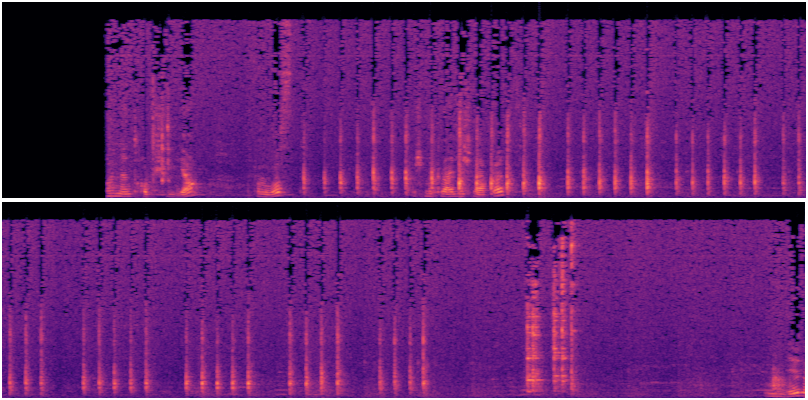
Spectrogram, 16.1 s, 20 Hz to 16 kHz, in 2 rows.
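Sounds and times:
fork tapping on metal tray: 2.9s - 12.4s.

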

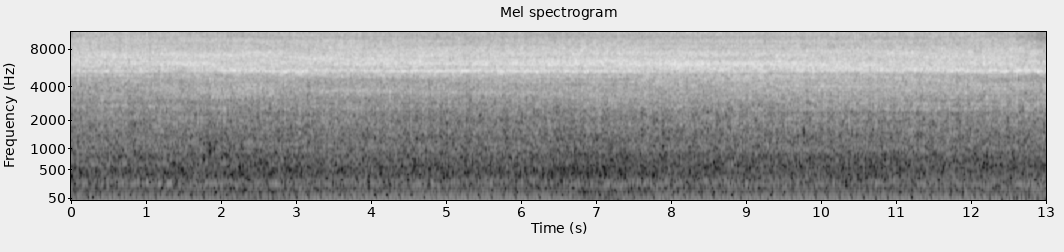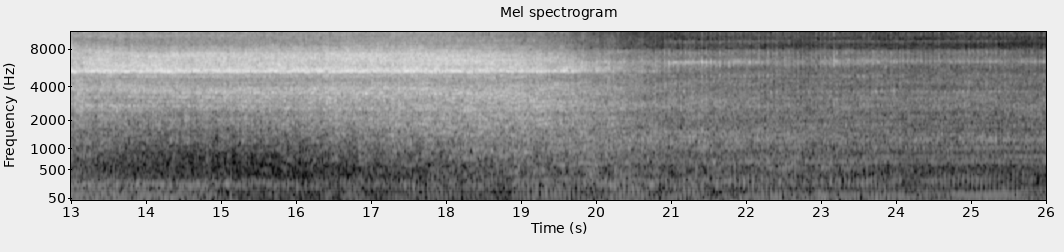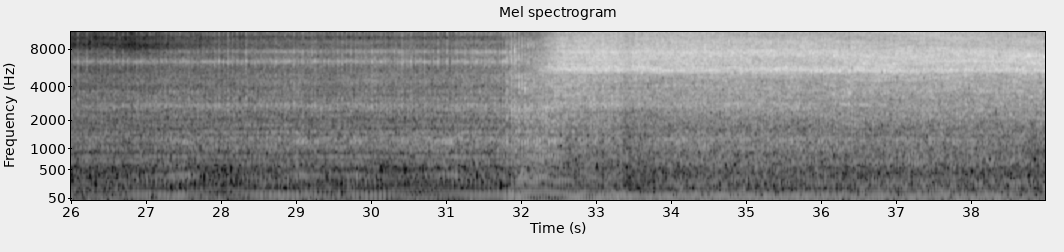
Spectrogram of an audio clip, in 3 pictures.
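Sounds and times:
sawmill engine running: 0.0s - 38.9s
high hiss: 32.5s - 38.9s.

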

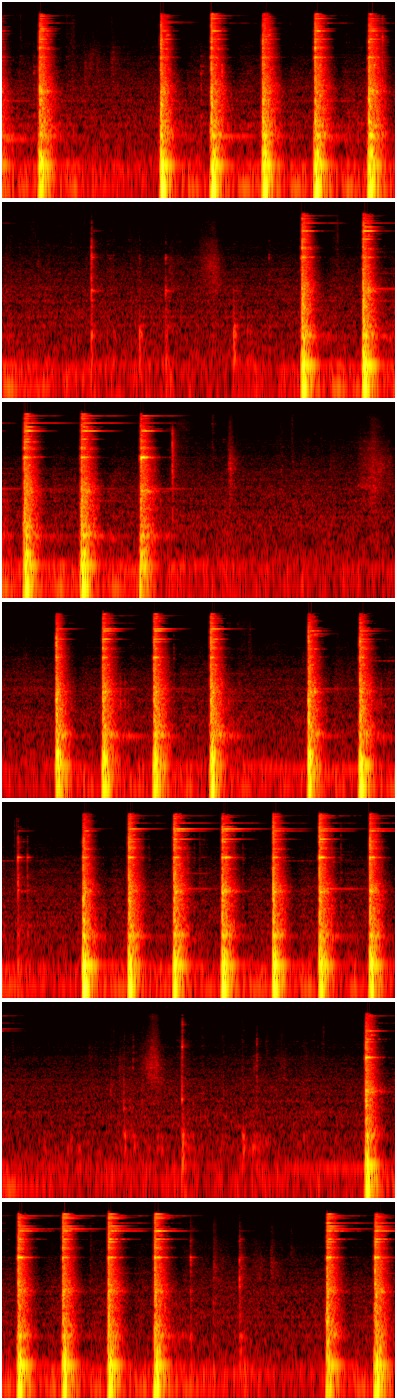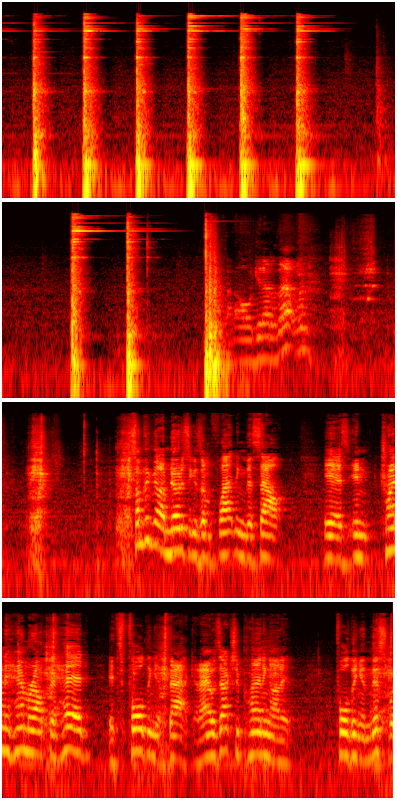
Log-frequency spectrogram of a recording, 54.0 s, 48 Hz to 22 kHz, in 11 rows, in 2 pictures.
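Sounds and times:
hammer ringing on hot metal: 8.6s - 12.0s, 15.4s - 17.8s, 20.7s - 24.8s, 29.1s - 32.0s, 33.5s - 38.7s, 40.2s - 42.2s.

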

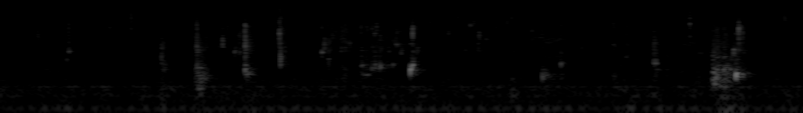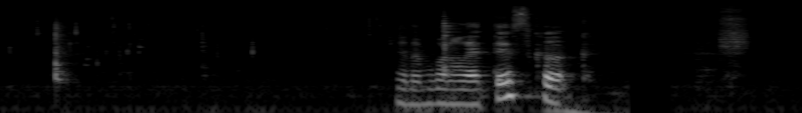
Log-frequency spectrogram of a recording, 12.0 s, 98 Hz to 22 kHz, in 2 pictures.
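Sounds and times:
spoon stirring soup in a pot: 0.1s - 9.5s.

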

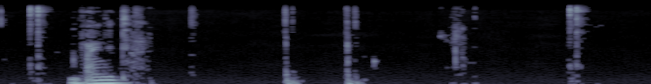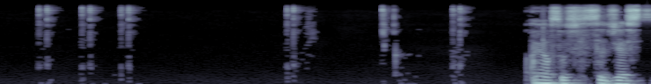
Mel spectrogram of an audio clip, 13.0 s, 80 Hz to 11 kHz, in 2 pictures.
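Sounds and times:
computer mouse clicking: 0.3s - 0.6s, 2.9s - 3.8s, 5.7s - 6.0s, 6.9s - 8.0s, 9.4s - 9.7s, 11.1s - 11.3s.

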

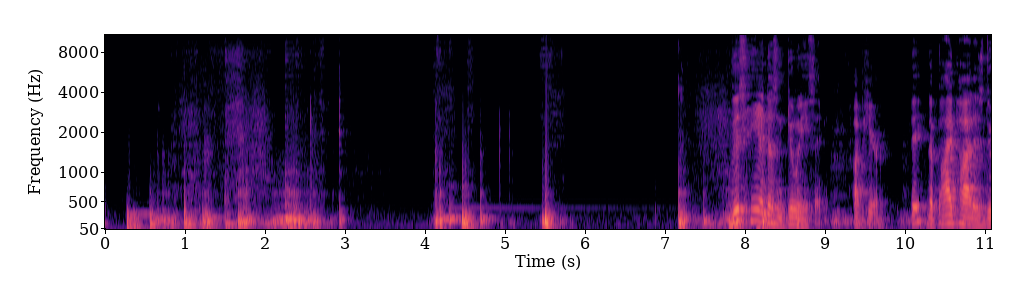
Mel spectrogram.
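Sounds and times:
rifle knocking and rubbing on table: 7.2s - 8.3s.

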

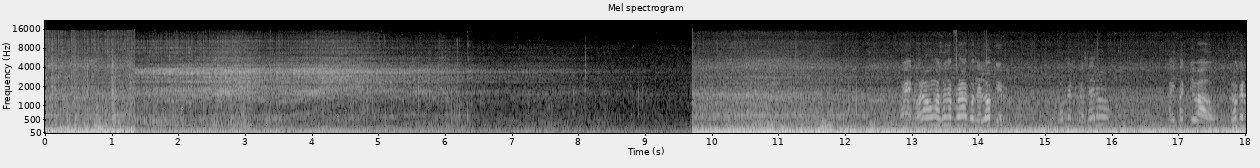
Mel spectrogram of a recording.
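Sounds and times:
engine running: 0.0s - 8.2s.

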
